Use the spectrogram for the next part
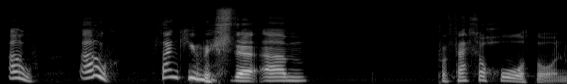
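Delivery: put-on nervous kid thanking his hero; [name]'s voice.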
